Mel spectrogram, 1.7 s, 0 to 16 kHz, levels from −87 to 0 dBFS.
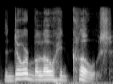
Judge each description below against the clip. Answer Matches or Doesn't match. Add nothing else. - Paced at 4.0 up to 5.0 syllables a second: Matches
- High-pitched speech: Doesn't match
